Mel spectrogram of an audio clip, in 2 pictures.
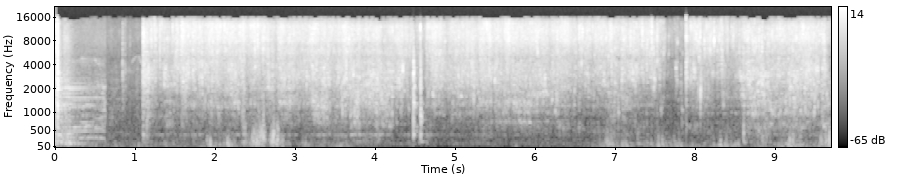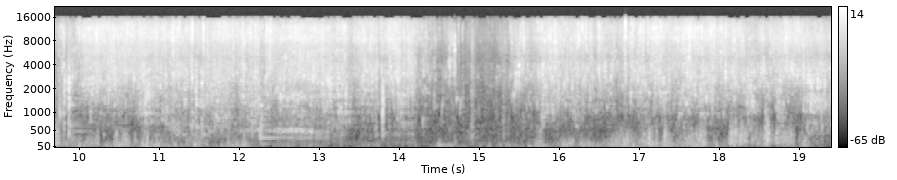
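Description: Water pouring in a steady stream into a large aluminium basin over raw mutton legs, splashing as the meat is rubbed and turned in it. It starts about a second in and breaks off briefly twice.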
